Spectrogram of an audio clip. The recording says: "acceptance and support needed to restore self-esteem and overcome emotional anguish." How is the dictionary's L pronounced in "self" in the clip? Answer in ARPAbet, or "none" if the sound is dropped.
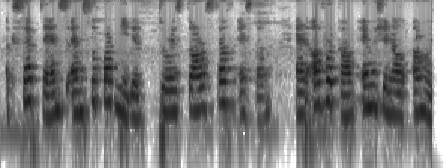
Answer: L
